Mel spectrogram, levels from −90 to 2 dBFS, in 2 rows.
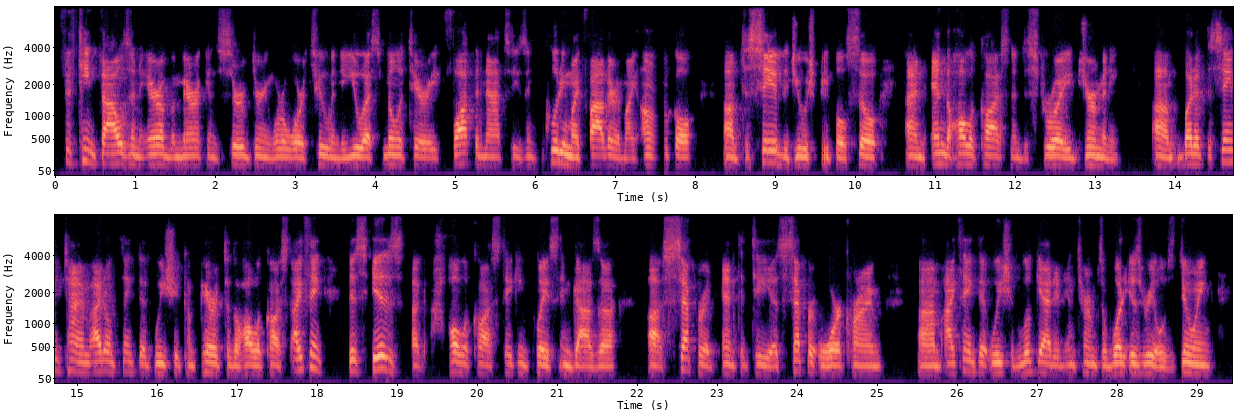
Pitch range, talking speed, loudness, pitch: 110-135 Hz, 175 wpm, -22 LUFS, 120 Hz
